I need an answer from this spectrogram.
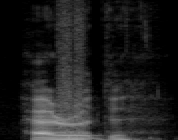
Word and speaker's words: Herod: Herod. Like Harrod. like Harrods in London, Harrods.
